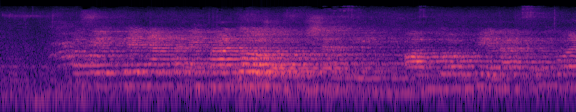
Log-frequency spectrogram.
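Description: Speech: a single voice talking in a large church hall.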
